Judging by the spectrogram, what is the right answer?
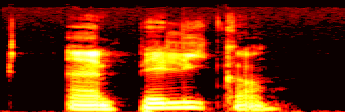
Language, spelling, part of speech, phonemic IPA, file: French, pélican, noun, /pe.li.kɑ̃/, Fr-pélican.ogg
- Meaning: pelican (any of various seabirds of the family Pelecanidae)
